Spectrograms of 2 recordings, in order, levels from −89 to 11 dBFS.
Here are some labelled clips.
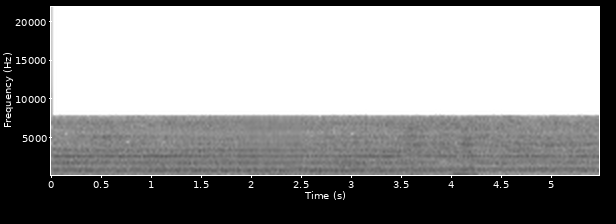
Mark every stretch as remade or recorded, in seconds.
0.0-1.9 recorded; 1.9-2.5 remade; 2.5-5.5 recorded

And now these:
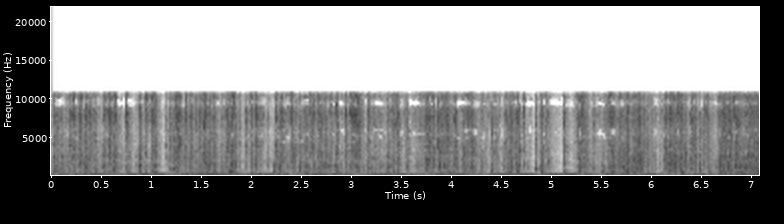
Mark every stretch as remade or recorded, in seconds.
0.0-1.2 recorded; 1.2-2.4 remade; 2.4-7.1 recorded

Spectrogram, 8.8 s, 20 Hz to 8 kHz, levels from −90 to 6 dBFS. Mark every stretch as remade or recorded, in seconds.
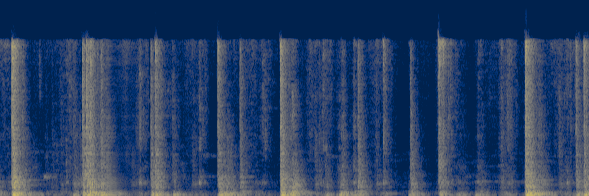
0.0-1.6 recorded; 1.6-2.1 remade; 2.1-8.8 recorded

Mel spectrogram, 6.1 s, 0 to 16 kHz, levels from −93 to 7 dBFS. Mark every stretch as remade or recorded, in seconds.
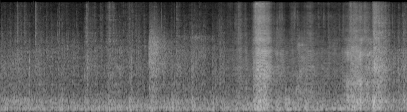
0.0-3.4 recorded; 3.4-5.5 remade; 5.5-6.1 recorded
